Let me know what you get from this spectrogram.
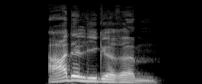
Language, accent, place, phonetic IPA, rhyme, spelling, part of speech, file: German, Germany, Berlin, [ˈaːdəlɪɡəʁəm], -aːdəlɪɡəʁəm, adeligerem, adjective, De-adeligerem.ogg
- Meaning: strong dative masculine/neuter singular comparative degree of adelig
